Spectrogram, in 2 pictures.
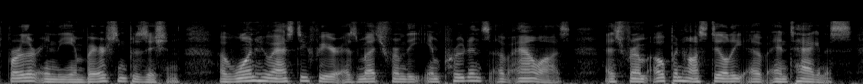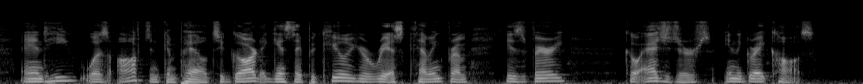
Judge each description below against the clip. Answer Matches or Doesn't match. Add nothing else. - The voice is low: Matches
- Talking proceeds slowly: Doesn't match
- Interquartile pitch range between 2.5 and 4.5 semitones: Matches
